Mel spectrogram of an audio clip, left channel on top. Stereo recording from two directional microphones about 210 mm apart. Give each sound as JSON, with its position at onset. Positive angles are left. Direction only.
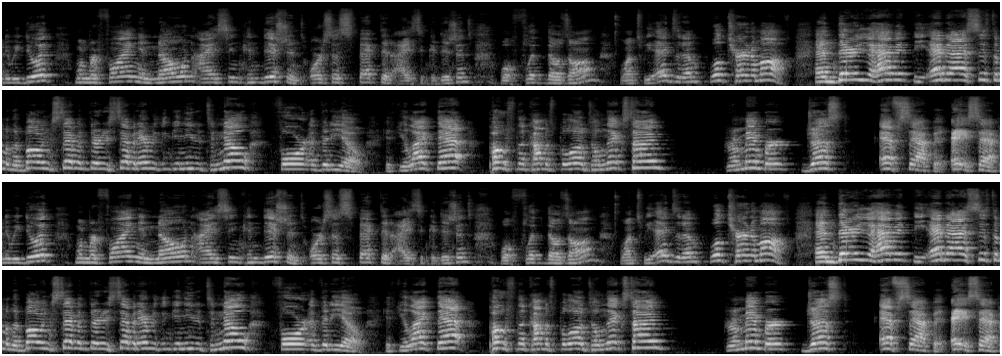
{"t": 0.1, "sound": "speech", "side_deg": -15}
